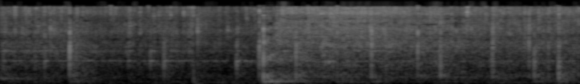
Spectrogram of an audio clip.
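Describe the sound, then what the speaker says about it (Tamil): Mutton cutlets fry in hot oil with a loud, bright sizzle that grows fuller partway through, punctuated by repeated crackles and spits. "எண்ணெய் சூடாயிருச்சு. இப்போ கட்லெட் போட்டுடலாம்."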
